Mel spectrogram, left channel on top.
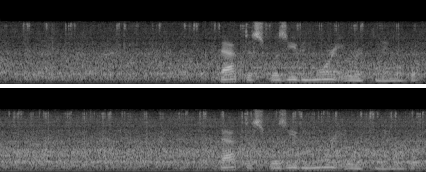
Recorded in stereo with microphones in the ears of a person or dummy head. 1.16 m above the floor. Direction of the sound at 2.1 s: Centre (ahead or behind).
